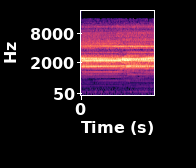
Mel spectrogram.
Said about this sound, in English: It's also the buzzer from St. Pete's College. It was just in the NCAAs. That's right. To the Final Eight.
